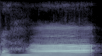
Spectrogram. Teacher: ہا الف زبر ہا. الف سے پہلے زبر ہے، الف مدہ ہوگا، ایک الف کے برابر کھینچ کر پڑھے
